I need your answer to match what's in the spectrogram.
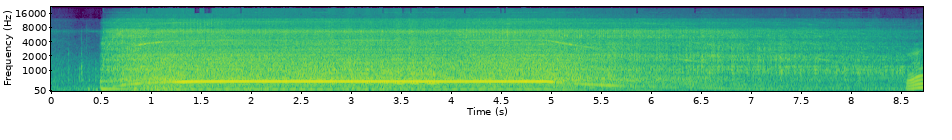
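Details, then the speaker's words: Bissell Powerforce Helix vacuum, water-logged curb find, after lubrication: motor spins up to a steady, clean hum, holds it, then coasts down smoothly with decent torque; belt had been slipping badly earlier. "got some decent torque it's not bad"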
